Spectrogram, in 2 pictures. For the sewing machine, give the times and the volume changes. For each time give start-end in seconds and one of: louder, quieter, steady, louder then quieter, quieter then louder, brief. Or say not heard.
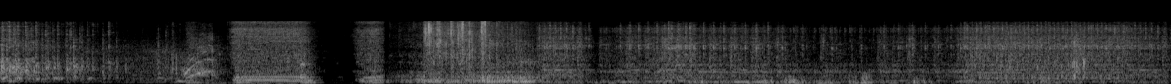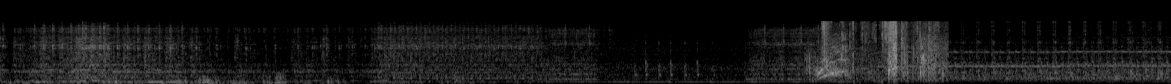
0.0-23.3 quieter.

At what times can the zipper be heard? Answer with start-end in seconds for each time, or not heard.
1.7-2.4, 19.8-21.2.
